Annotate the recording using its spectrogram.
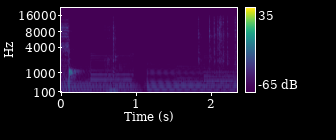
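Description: Intro jingle of held synth-like notes with animation sound effects: a sharp pop just after the start, the loudest moment, then a softer low thump. The music drops out briefly near the middle, comes back with held notes, and a few quick clicks come near the end.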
